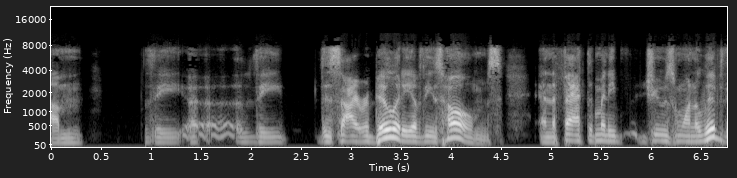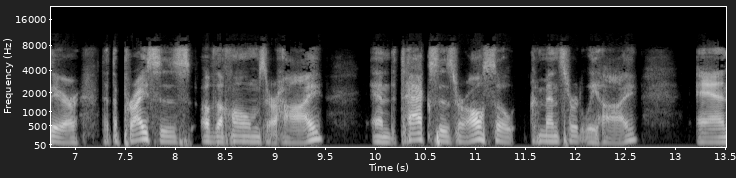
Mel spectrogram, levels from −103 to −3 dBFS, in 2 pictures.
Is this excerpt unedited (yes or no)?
no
